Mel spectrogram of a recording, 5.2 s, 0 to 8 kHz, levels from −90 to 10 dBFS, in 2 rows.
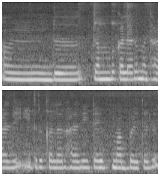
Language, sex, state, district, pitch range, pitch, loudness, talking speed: Kannada, female, Karnataka, Dharwad, 230-250 Hz, 235 Hz, -13 LUFS, 125 wpm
